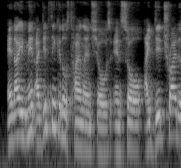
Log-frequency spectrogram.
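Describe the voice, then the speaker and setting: Lively intonation from a man's voice. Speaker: fight commentator and podcast co-host. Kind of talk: casual chat. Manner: loud.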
